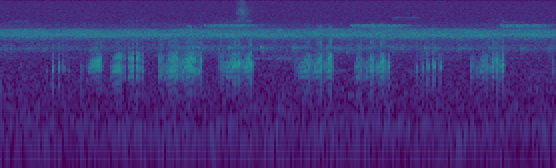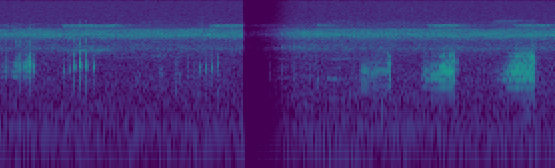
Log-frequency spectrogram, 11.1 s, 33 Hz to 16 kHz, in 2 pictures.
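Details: Malabar gliding frogs (Rhacophorus malabaricus) in the Western Ghats during the monsoon, 2017: bursts of rapid, pulsed croaking notes in irregular clusters, several in quick succession, over a steady high insect drone, with one brief dropout near the end.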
